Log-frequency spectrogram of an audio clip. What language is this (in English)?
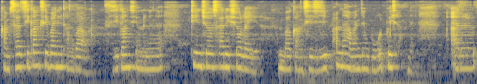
Bodo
